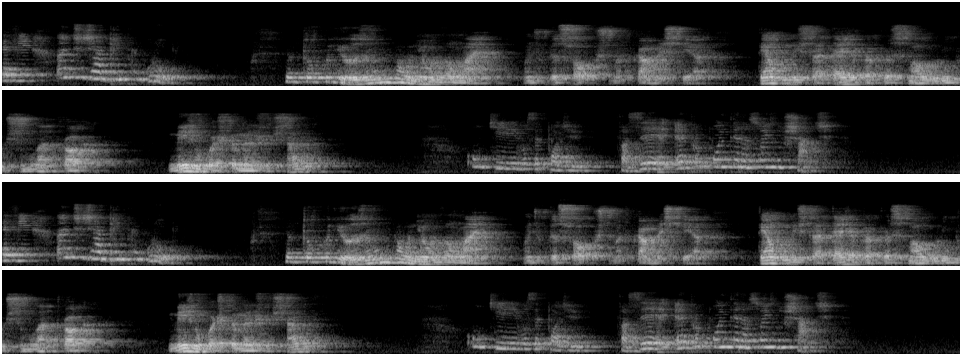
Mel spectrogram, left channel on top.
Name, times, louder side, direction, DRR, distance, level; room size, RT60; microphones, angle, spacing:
voice 1, 0.0-1.6 14.3-15.3 15.8-18.0, right 2 dB, ahead, -3 dB, 5.8 m, -26 dB
voice 2, 2.6-4.9 5.2-7.2 7.6-10.5 11.2-12.7, equal, 30° right, -2 dB, 2.9 m, -21 dB
19.5 x 6.9 x 9.3 m, 0.95 s
head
